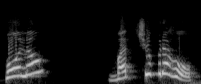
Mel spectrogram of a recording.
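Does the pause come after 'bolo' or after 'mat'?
after bolo. The pause comes right after the first word. The listener should speak. "मैं कह रही हूं कि आप बोलो"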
